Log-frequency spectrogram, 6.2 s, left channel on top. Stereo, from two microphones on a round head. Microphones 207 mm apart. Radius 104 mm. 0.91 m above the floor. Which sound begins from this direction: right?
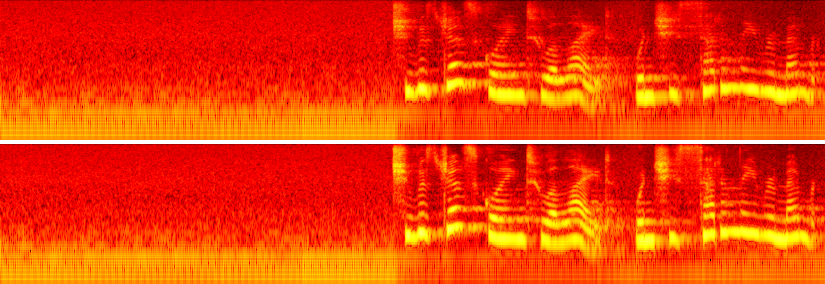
A woman speaking, at 3.0 s.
